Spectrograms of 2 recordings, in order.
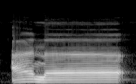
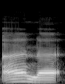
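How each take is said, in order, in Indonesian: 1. Vokal akhirnya dibaca panjang dua ketukan. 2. Vokal akhirnya pendek, langsung sambung. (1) "Jadi kita baca panjang dua ketukan" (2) "Jadi kalau kita wasol kan ini baca pendek"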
